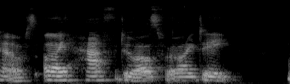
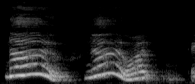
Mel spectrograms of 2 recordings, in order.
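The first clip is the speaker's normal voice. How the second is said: high-pitched mock American woman; light American accent, protesting higher; imitated American accent; 11 semitones higher, 5 dB louder, much slower than usual. Quoting the caller's denial, imitated American accent. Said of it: "again, in an American accent".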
